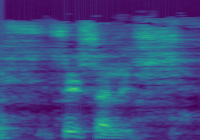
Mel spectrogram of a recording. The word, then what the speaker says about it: Physalis: My Physalis. Make sure not to pronounce it the wrong way.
